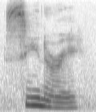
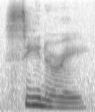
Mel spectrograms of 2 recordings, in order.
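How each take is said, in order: The two takes are said the same way.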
